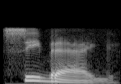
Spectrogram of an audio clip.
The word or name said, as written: seabag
